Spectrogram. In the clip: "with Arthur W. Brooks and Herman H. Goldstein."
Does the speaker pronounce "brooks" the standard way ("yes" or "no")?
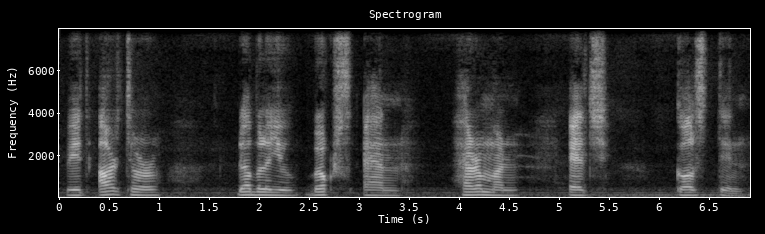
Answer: no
